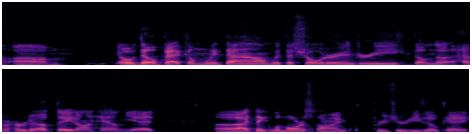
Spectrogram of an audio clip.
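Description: This man has an unremarkable speaking voice at a medium pitch. He keeps a moderate pace with fairly even intonation. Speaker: podcast host. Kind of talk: casual chat. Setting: remote call over an app.

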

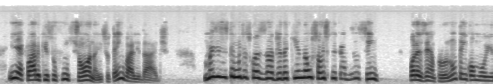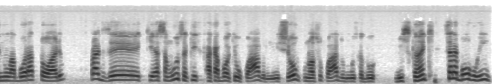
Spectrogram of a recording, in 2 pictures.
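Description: With a dark, mellow tone and a high pitch, a man speaks at a fairly quick pace using very wide pitch swings, in a dry, close sound with no echo. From Espírito Santo, Brazil (south of the state). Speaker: philosophy professor. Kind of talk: radio commentary.

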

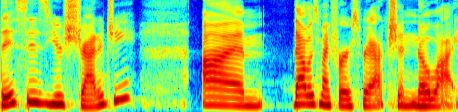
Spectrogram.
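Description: With an unremarkable speaking voice, a woman at a fairly high pitch talks at a fairly slow pace with lively intonation. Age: 20s. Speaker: podcast host teaching the Bible. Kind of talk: Bible teaching talk. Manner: casual, conversational.

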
